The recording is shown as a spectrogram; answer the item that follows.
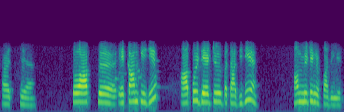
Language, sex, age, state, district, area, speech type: Urdu, female, 18-30, Delhi, East Delhi, urban, conversation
